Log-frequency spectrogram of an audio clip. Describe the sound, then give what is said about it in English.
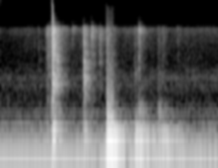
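A phone clatters as it is dropped, then several quick knocks and fumbling thuds follow as it is handled, with one heavy low thump in the middle of the sequence. “I dropped the phone.”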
